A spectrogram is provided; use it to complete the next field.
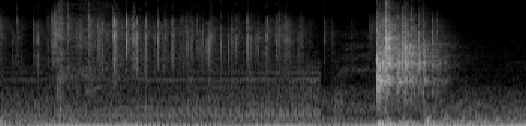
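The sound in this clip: Percentile dice and a second die clatter briefly in one sharp burst of rattling near the end, after a stretch of steady low hum and faint background noise.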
